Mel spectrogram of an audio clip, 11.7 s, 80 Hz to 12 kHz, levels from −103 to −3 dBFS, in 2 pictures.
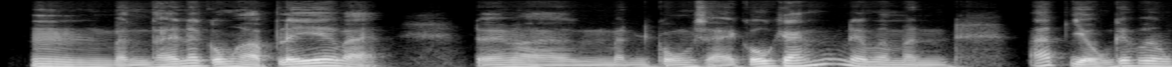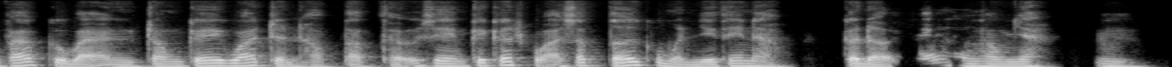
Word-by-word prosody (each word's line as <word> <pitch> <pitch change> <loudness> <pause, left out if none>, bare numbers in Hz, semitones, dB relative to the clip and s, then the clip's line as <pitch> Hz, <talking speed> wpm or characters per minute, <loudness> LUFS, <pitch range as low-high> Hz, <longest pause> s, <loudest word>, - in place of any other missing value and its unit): Ừm, 110 -5 0
mình 95 +1 -1
thấy 110 +3 +2
nó 140 - +4
cũng 115 +1 +3
hợp 110 - +2
lý 125 +6 +8
á 155 - +6
bạn. 140 - 0 0.5
Để 100 +1 -2
mà 95 -4 -2
mình 95 +2 -5
cũng 100 +2 -1
sẽ 95 -3 -2
cố 120 +3 +5
gắng 160 - +2
để - - +2
mà 115 -1 -1
mình 95 -1 -4 0.4
áp - - -3
dụng 100 0 +3
cái 135 - +2
phương 130 -3 +1
pháp 150 +6 +1
của - - +1
bạn 105 0 -1
trong 115 +1 -1
cái 140 +4 +3
quá 140 +2 +3
trình 115 -4 0
học 100 0 -6
tập 100 0 -4
thử 140 - -3
xem 130 -4 0
cái 145 +2 +1
kết 175 +2 +1
quả - - -2
sắp 155 +4 -1
tới 165 +1 +5
của 165 -5 -4
mình 110 -4 -1
như 110 +1 +2
thế 135 - 0
nào, 125 -5 -1 0.3
có - - +5
đỡ - - +2
chán - - -6
hơn 125 - 0
hông 120 -2 +1
nha! 115 -2 -2 0.2
Ừm. 115 -4 -4
115 Hz, 260 wpm, -23 LUFS, 100-135 Hz, 0.5 s, lý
